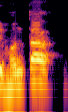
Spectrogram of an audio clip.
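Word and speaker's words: junta: ये मिलिट्री हुंता, लिखने में जनता लिखा जाता है, लेकिन उसकी प्रोनाउंसिएशन होती है हंता।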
